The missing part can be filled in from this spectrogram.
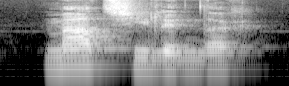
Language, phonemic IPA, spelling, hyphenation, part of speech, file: Dutch, /ˈmaːt.siˌlɪn.dər/, maatcilinder, maat‧ci‧lin‧der, noun, Nl-maatcilinder.ogg
- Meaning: a measuring cylinder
